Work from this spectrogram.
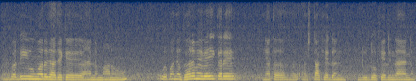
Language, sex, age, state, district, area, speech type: Sindhi, female, 60+, Delhi, South Delhi, rural, spontaneous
